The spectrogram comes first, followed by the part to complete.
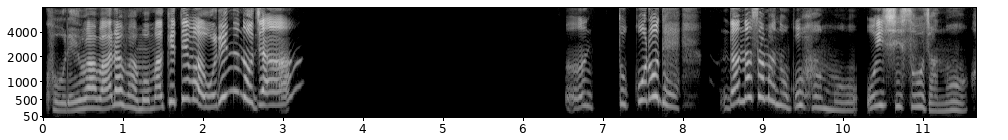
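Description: A voice actress playing an affectionate snake-spirit wife in a Japanese ASMR voice drama, with archaic, coy, excitable speech and open devotion. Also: female voice, sits high, moderate pace, no echo, studio quality. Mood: playful, coy. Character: affectionate female lamia snake-spirit wife, girlish yet old-fashioned.

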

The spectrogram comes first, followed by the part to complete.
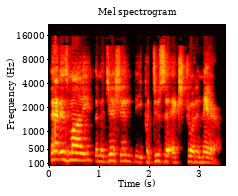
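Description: A middle-aged man hosting a casual talk radio show, warm and laughing easily, often repeating his words. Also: a little high, moderate pace.

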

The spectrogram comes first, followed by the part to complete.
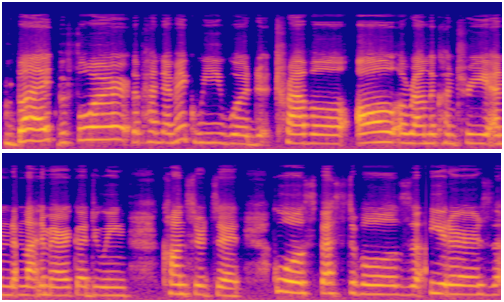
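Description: A woman, a children's music performer, explaining her work clearly as an interview guest. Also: a little high. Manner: articulate, explanatory. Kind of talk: interview conversation.

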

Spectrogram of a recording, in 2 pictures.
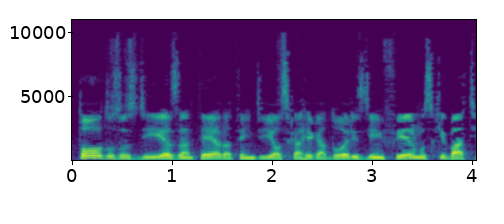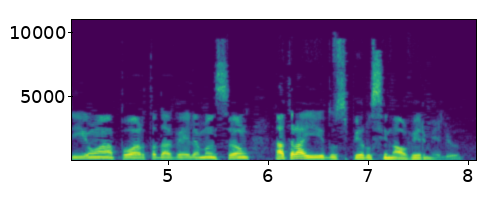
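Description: A man's voice: medium pitch, lively intonation, normal speed, hardly any pauses, background noise. A man narrating a radio serial in a scripted, dramatic storytelling style. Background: background music.

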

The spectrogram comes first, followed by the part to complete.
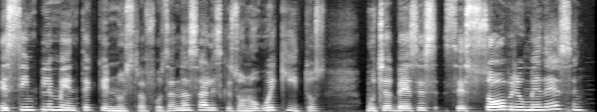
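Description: A woman's voice: fairly high pitch, measured pace, dark tone, no echo. Woman doctor explaining in everyday terms, dry sound. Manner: didactic, uses diminutives and check-in questions. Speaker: doctor interviewed as guest expert. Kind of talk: conversational medical explanation for lay listeners.

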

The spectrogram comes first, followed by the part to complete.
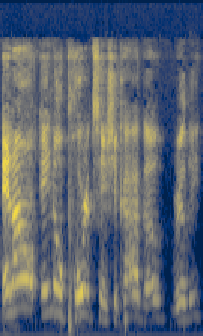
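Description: A man in casual, comedic chat, talking in an animated, slangy, profane joking way. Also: very high voice, moderate pace.

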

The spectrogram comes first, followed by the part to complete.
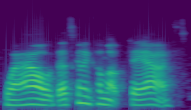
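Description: A woman co-hosting a podcast over a video call, bubbly and quick to laugh, answering with short affirmations, and sounding tired tonight. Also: medium pitch, steady tone, phone-quality sound. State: tired, voice lower than usual. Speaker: podcast co-host. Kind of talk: casual chat.

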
